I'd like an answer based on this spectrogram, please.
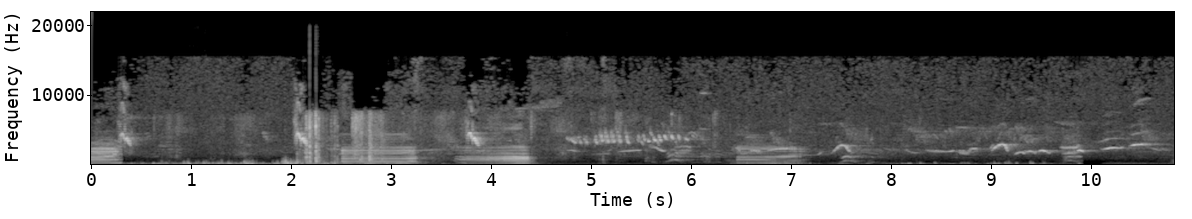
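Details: Herding cows roaming in a palm oil plantation: overlapping moos from several animals over rustling, low rumbling noise of movement, with bird chirps between the calls.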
